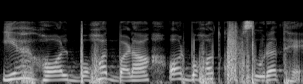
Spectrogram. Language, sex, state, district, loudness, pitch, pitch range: Hindi, female, Bihar, Kishanganj, -17 LUFS, 205 Hz, 190-235 Hz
